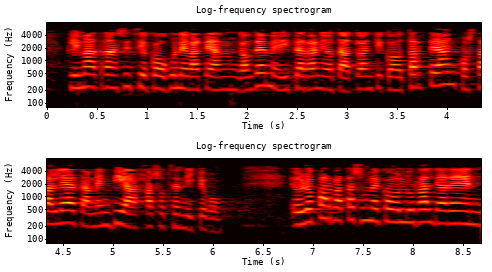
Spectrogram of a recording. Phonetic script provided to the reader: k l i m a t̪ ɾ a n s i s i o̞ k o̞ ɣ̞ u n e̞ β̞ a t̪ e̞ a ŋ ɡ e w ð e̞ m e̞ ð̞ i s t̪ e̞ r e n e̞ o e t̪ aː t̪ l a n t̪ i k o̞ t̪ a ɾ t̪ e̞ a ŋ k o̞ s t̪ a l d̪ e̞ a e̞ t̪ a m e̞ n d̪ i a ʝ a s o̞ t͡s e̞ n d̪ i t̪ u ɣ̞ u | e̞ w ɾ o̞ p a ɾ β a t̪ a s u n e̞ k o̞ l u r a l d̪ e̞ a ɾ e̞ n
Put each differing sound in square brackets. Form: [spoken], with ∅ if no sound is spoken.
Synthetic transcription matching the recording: k l i m a t̪ ɾ a n s i s i o̞ k o̞ ɣ̞ u n e̞ β̞ a t̪ e̞ a ŋ ɡ [a] w ð e̞ m e̞ ð̞ i [∅] t̪ e̞ r [a] n e̞ o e t̪ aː t̪ l a n t̪ i k o̞ t̪ a ɾ t̪ e̞ a ŋ k o̞ s t̪ a l d̪ e̞ a e̞ t̪ a m e̞ n d̪ i a ʝ a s o̞ t͡s e̞ n d̪ i t̪ u ɣ̞ u | e̞ w ɾ o̞ p a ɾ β a t̪ a s u n e̞ k o̞ l u r a l d̪ e̞ a ɾ e̞ n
